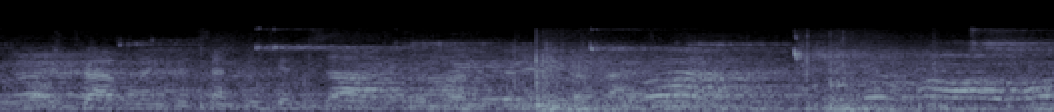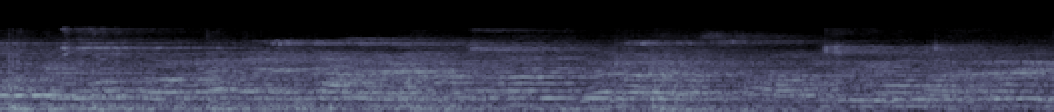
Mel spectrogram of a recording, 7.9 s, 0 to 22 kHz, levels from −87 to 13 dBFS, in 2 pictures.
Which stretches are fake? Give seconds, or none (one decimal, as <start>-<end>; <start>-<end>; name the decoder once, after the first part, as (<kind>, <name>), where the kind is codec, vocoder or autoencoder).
3.0-3.8 (autoencoder, DAC-VAE); 5.0-7.9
